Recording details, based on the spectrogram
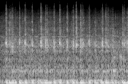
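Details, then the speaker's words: C6 Corvette Z06 with 441 LSX, fresh start after a heads and cam install on stock exhaust, possibly still in open loop: steady idle with even low exhaust pulses, no knock or tick; runs healthy. "yeah that sounds good it sounds good for a stock exhaust say what it sounds good for a stock"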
